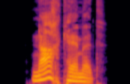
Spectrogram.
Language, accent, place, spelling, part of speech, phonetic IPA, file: German, Germany, Berlin, nachkämet, verb, [ˈnaːxˌkɛːmət], De-nachkämet.ogg
- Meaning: second-person plural dependent subjunctive II of nachkommen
